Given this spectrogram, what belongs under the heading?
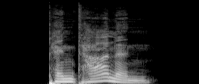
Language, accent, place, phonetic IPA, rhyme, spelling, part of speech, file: German, Germany, Berlin, [pɛnˈtaːnən], -aːnən, Pentanen, noun, De-Pentanen.ogg
- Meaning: dative plural of Pentan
